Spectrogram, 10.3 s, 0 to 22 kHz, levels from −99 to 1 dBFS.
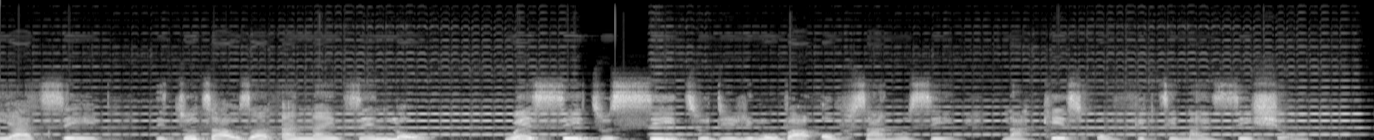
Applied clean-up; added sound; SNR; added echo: none; Bowed string instrument; 15 dB; none.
